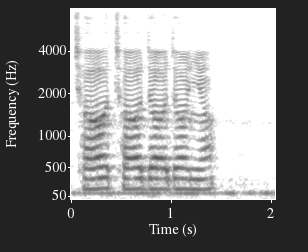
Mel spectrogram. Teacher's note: मतलब ऐसे वर्ण जिनको बोलते समय जीभ मुख से भी स्पर्श करे और मुख से कैसी हवा निकले, गर्म वायु भी निकले। जीभ स्पर्श भी करे और गर्म वायु भी निकले। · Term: स्पर्श संघर्षी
